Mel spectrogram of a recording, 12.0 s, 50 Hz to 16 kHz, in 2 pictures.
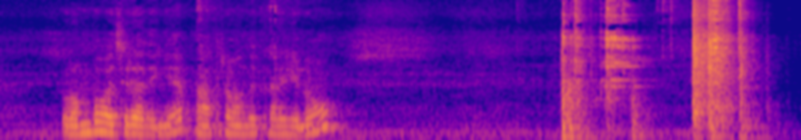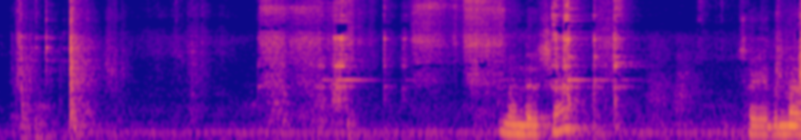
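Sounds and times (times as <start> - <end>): metal vessel and tongs clattering: 4.2 - 6.6, 8.4 - 9.1, 10.1 - 10.8.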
